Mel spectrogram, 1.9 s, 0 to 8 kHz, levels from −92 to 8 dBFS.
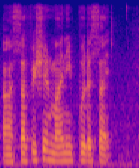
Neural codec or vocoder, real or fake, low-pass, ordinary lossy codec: none; real; 7.2 kHz; none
